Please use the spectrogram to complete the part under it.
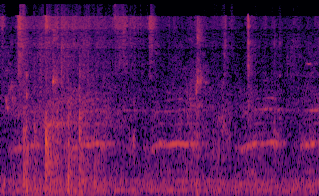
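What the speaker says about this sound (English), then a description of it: "If it's the noise, it's a bird." An outdoor bird call rises faintly several times as short, thin whistles over a hissy background, with soft clucking or cooing-like sounds mixed in.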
